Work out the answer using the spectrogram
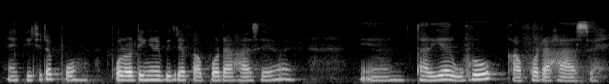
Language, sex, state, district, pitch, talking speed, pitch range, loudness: Bengali, female, Assam, Hailakandi, 195 Hz, 130 wpm, 185-210 Hz, -19 LUFS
